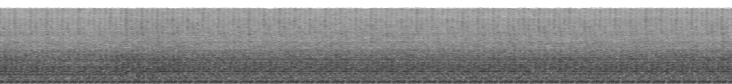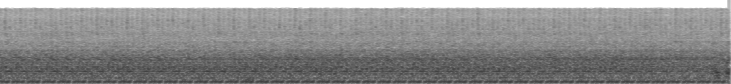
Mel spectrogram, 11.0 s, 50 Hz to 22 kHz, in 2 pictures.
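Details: John Deere 5103 diesel tractor, real cold start at about 29-30°F after sitting several days: steady, even diesel clatter at low idle with no misses or knocks, settling in and warming; normal cold-start idle.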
